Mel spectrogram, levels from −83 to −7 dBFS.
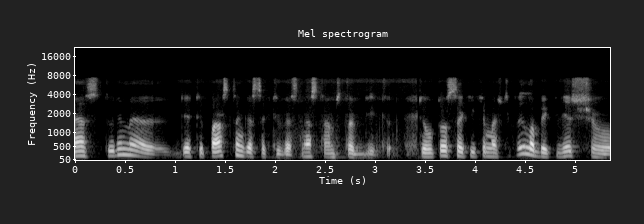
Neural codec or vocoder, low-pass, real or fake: none; 7.2 kHz; real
